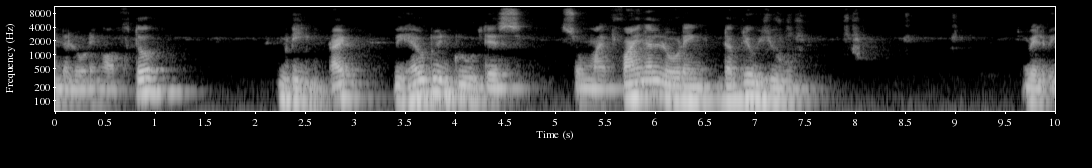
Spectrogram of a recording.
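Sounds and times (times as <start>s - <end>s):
person speaking: 2.2s - 7.6s
stylus scratching on tablet: 7.1s - 9.1s.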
